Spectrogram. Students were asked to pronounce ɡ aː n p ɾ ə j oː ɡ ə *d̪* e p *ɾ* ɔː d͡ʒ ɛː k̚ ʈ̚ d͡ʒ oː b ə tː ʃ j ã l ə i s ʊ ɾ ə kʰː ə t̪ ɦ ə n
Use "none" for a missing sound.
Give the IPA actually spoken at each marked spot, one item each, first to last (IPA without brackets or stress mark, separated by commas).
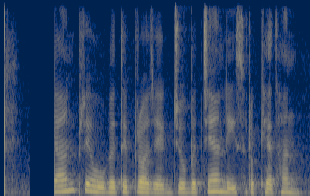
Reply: t̪, ɾ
